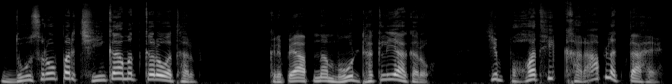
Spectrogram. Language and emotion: Hindi, disgusted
